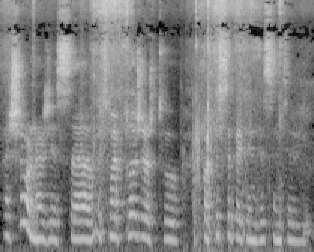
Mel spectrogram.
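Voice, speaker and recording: A woman's voice: medium pitch, fairly even intonation, moderate pace, a little hiss or hum. Earnest woman from Afghanistan, echoey room. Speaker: interview guest. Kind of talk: unscripted interview answers.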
